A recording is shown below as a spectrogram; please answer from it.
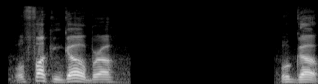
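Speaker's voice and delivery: shouting. Daring an anonymous hater to come on and defend themselves: yelling. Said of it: "the way I'm fucking yelling".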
